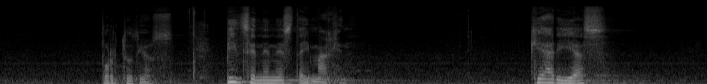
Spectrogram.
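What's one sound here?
An elderly man speaks calmly and slowly through a microphone, with pauses.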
